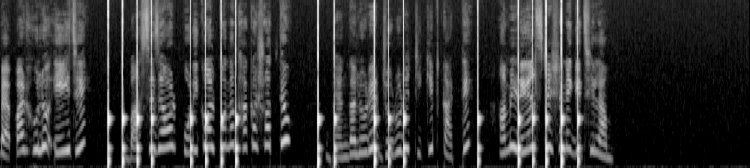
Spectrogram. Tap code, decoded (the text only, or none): THE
